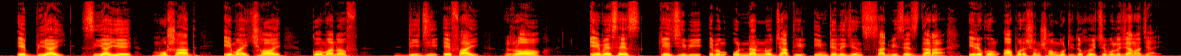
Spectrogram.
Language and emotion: Bengali, neutral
